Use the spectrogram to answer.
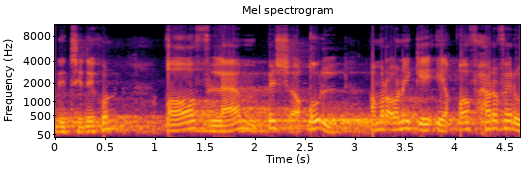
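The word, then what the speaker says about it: قُلْ: আমরা অনেকে এই কফ হরফের উচ্চারণ কাফের উচ্চারণ করে থাকি, কুল কুল এভাবে পড়ে থাকি। প্রিয় দর্শক, কফ হরফের উচ্চারণ জিব্বার গোড়া তার বরাবর উপরের তালুর সঙ্গে লাগাইয়া উচ্চারণ করতে হবে।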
